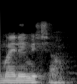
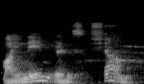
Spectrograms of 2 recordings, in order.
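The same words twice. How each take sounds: First: The sentence is rushed out quickly. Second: The sentence is slow with the name stretched. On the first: The speaker calls it wrong. "Don't rush up like saying" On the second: The speaker calls it right. "you have to stretch your name. ... That's how you say it"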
